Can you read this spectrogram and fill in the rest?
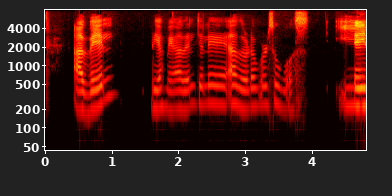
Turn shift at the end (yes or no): yes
